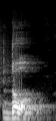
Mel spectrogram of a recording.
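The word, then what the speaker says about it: though: बचा दो, इसको दो बोलते हैं ऐसे, इसका प्रोनाउंसिएशन दो है, लेकिन आप चाहे तो दो भी बोल सकते हैं ऐसे करके, दो।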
